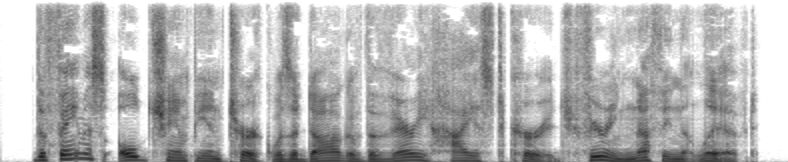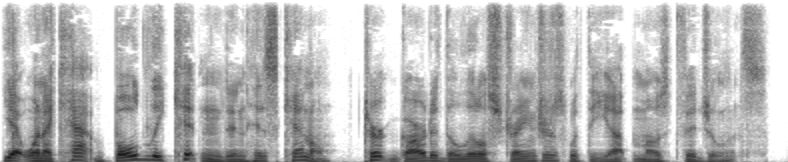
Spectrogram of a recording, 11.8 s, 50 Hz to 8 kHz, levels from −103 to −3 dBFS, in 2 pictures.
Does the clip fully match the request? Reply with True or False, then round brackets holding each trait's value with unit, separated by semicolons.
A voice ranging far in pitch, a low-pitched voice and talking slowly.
False (6.8 semitones; 115 Hz; 180 wpm)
